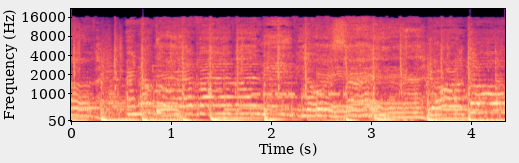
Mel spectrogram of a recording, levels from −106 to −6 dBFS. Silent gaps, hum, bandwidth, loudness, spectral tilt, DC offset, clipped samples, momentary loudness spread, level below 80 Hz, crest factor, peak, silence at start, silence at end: none; none; 17 kHz; -11 LUFS; -5 dB/octave; under 0.1%; under 0.1%; 2 LU; -14 dBFS; 10 dB; 0 dBFS; 0 s; 0 s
